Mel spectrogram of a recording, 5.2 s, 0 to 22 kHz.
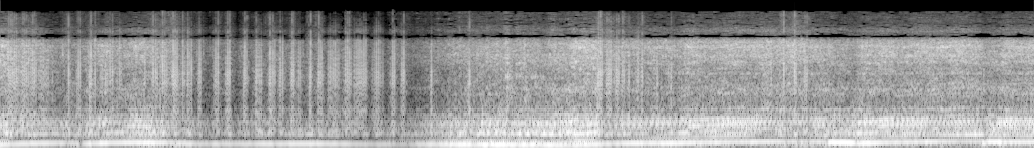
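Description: Volvo 240's engine revving as the car is driven hard across a rough field, heard from inside the cabin. Its pitch drops about two seconds in, then climbs louder, dips briefly and climbs again, over a steady rushing noise.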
